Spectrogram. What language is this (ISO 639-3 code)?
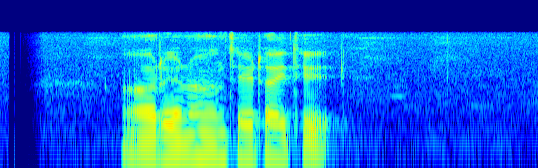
sin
